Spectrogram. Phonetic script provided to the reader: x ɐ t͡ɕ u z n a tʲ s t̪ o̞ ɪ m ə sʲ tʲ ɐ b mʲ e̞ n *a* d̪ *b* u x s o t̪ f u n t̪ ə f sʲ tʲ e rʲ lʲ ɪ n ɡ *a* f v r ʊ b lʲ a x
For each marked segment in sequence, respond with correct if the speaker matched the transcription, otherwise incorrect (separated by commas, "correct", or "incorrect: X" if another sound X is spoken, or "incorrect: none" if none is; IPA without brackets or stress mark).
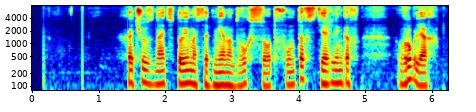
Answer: incorrect: ə, incorrect: v, incorrect: ə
